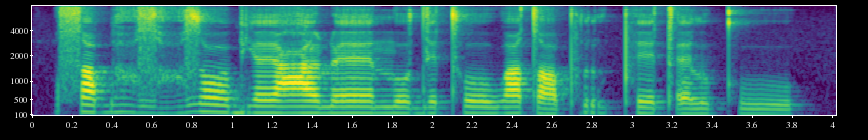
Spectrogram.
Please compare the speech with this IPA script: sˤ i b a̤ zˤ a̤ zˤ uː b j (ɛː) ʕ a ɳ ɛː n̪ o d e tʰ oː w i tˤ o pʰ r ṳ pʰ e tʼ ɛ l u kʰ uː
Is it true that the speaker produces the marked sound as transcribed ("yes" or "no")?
yes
